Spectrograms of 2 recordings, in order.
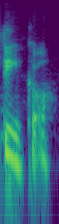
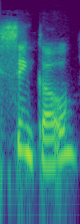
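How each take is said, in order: First: The first c is pronounced like th. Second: The first c is pronounced like s. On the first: This is how it is said in Spain. "Spain it'd be cinco" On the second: This is how it is said in Mexico. "Mexico it would be cinco"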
